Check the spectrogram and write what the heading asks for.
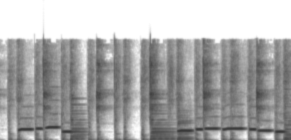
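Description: Outro jingle: a whistled tune stepping between short notes over clipped, rhythmic backing chords, with a brief pause about halfway.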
